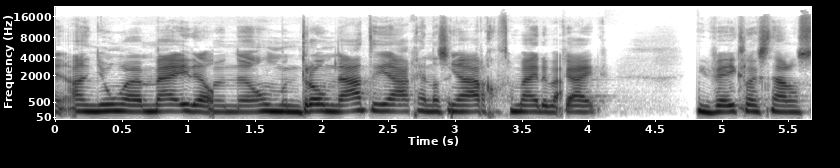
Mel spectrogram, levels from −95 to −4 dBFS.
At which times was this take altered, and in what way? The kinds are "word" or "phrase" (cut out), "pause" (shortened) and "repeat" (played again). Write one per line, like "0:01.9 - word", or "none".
0:01.2 - word
0:03.0 - phrase
0:03.4 - word
0:03.8 - word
